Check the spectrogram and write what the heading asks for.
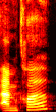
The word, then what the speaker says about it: M Club: teasing is it pronounced M Club M M M it's like the letter M yeah okay you keep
